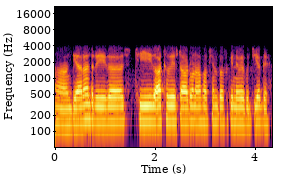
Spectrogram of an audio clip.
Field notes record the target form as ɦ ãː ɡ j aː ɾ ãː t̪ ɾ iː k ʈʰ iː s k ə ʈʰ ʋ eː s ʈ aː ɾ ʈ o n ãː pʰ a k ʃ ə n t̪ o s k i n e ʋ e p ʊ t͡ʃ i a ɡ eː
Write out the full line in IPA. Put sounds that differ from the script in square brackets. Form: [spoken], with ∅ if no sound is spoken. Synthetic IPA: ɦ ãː ɡ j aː ɾ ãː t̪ ɾ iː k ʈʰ iː [∅] k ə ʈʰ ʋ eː s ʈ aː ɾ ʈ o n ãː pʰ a k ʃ ə n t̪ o s k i n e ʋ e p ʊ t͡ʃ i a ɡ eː

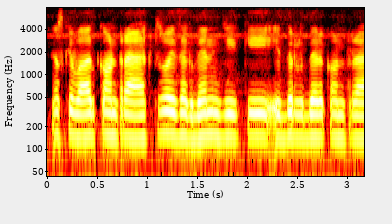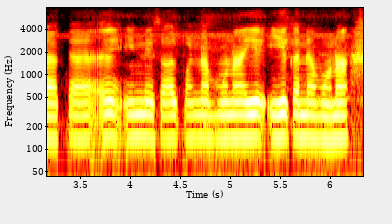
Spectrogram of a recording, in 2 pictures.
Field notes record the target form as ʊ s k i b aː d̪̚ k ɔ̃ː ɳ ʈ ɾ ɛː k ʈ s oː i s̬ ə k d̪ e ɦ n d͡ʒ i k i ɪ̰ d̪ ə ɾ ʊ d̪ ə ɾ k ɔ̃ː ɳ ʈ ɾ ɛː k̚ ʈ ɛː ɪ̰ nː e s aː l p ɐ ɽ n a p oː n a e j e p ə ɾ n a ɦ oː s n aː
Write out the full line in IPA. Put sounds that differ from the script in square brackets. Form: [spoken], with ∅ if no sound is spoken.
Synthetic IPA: ʊ s k [e] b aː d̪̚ k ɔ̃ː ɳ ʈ ɾ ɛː k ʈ s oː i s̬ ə k d̪ e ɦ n d͡ʒ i k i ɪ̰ d̪ ə ɾ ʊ d̪ ə ɾ k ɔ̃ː ɳ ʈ ɾ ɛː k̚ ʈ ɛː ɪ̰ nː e s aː l p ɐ ɽ n a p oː n a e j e [k] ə ɾ n a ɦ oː [∅] n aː

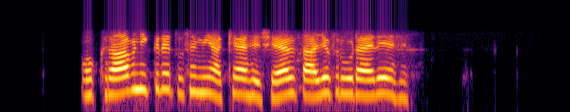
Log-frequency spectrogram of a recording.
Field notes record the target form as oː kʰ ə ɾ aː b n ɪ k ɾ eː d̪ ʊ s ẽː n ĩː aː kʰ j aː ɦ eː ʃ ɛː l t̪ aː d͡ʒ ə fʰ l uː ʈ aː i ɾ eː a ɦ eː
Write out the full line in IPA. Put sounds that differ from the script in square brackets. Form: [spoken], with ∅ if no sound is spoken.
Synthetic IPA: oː kʰ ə ɾ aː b n ɪ k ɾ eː [t̪] ʊ s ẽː [m] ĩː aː kʰ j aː ɦ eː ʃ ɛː l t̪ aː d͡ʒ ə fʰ [ɾ] uː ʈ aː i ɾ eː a ɦ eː

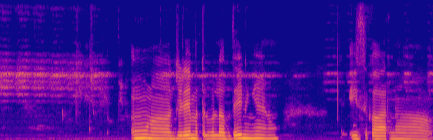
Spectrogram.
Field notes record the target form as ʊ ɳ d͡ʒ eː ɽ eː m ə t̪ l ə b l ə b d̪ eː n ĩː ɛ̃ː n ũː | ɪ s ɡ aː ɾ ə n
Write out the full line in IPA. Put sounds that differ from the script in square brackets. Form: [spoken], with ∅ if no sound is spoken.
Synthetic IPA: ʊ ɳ d͡ʒ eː ɽ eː m ə t̪ l ə b l ə b d̪ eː n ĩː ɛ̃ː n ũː | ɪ s [k] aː ɾ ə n

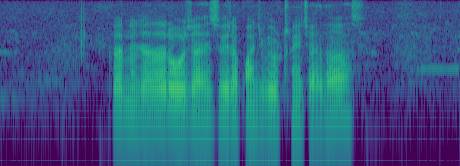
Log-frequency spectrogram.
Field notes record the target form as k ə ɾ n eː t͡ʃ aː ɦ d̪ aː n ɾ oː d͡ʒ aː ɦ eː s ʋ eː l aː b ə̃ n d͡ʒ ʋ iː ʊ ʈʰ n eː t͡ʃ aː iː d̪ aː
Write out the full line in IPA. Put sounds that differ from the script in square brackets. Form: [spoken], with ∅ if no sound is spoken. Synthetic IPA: k ə ɾ n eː t͡ʃ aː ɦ d̪ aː [∅] ɾ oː d͡ʒ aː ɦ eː s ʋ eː [ɾ] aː [p] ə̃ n d͡ʒ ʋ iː ʊ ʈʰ n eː t͡ʃ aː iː d̪ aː

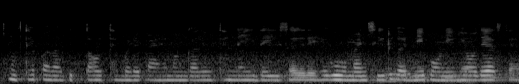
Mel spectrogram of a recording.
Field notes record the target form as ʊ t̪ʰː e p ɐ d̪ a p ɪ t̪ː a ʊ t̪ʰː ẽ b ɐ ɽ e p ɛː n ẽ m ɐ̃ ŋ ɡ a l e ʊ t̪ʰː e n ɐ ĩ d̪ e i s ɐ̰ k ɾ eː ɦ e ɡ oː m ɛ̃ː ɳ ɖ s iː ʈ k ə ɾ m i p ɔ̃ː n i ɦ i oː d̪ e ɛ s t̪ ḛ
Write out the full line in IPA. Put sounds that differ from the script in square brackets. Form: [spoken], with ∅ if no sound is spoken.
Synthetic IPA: ʊ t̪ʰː e p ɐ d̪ a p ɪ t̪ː a ʊ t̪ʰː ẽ b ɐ ɽ e p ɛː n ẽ m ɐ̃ ŋ ɡ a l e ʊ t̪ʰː e n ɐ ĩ d̪ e i s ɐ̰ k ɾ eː ɦ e ɡ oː m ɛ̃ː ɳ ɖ s iː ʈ k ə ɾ [n] i p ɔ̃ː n i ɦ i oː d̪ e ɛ s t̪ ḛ

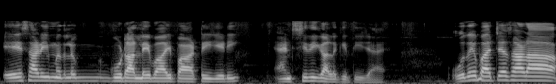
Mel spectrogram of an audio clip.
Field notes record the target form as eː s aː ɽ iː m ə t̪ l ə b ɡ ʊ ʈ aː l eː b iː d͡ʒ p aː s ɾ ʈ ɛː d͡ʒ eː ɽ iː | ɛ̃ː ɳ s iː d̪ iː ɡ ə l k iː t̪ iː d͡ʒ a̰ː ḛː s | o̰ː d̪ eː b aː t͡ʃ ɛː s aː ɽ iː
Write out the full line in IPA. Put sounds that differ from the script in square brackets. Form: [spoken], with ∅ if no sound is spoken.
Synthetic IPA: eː s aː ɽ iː m ə t̪ l ə b ɡ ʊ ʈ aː l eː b [aː] d͡ʒ p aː [∅] ɾ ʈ [iː] d͡ʒ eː ɽ iː | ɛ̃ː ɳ s iː d̪ iː ɡ ə l k iː t̪ iː d͡ʒ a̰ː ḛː [∅] | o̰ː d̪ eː b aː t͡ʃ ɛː s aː ɽ [aː]

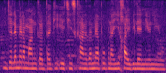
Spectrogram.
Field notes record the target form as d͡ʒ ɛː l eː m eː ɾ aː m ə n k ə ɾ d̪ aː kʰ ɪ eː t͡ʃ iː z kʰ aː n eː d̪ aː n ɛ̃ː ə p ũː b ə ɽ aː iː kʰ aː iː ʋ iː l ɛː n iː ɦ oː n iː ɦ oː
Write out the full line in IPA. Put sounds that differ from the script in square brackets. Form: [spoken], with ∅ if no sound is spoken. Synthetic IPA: d͡ʒ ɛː l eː m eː ɾ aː m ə n k ə ɾ d̪ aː [k] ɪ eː t͡ʃ iː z kʰ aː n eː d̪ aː [m] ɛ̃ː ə p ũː b ə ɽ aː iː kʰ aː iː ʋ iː l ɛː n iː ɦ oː n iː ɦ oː

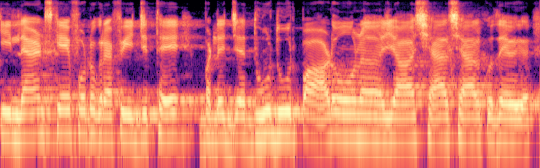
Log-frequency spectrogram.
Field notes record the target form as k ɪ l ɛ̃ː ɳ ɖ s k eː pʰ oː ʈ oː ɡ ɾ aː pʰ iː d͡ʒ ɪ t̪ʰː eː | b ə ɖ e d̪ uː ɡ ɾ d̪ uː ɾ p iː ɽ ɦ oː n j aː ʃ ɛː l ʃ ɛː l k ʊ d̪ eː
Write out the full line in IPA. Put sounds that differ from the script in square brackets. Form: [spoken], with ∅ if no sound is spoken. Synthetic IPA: k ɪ l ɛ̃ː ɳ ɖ s k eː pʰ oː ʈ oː ɡ ɾ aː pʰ iː d͡ʒ ɪ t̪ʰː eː | b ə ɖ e d̪ uː [∅] ɾ d̪ uː ɾ p [aː] ɽ ɦ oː n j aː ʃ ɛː l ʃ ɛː l k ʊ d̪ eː

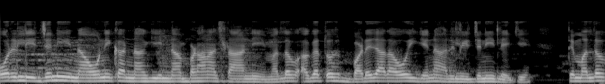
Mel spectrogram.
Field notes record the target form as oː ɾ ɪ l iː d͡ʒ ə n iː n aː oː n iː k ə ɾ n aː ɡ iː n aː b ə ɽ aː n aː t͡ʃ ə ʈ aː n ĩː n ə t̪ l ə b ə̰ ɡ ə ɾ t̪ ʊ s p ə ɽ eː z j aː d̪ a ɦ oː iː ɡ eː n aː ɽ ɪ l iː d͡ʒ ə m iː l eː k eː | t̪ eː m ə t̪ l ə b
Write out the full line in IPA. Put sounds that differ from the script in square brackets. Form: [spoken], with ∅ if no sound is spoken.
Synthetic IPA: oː ɾ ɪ l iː d͡ʒ ə n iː n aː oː n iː k ə ɾ n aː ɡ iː n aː b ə ɽ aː n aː t͡ʃ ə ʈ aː n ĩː [m] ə t̪ l ə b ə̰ ɡ ə ɾ t̪ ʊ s [b] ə ɽ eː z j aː d̪ a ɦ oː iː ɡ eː n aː [ɾ] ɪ l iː d͡ʒ ə [n] iː l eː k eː | t̪ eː m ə t̪ l ə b

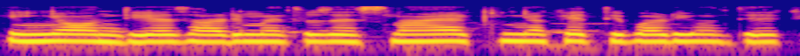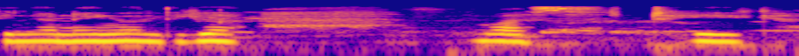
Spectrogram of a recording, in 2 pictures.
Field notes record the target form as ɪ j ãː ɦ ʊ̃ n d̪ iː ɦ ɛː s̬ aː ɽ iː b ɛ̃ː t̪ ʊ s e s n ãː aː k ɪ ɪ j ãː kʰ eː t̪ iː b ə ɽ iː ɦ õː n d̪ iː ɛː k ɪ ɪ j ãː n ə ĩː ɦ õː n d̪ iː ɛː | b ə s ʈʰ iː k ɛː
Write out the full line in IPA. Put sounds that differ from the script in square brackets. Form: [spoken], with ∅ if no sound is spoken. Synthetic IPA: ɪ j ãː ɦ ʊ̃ n d̪ iː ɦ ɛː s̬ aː ɽ iː [m] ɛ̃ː t̪ ʊ s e s n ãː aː k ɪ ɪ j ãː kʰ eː t̪ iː b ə ɽ iː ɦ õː n d̪ iː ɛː k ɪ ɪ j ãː n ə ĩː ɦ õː n d̪ iː ɛː | b ə s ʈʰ iː k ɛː

